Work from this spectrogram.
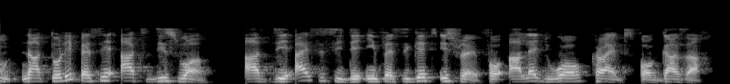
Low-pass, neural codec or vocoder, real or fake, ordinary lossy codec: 5.4 kHz; vocoder, 44.1 kHz, 128 mel bands every 256 samples, BigVGAN v2; fake; MP3, 32 kbps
